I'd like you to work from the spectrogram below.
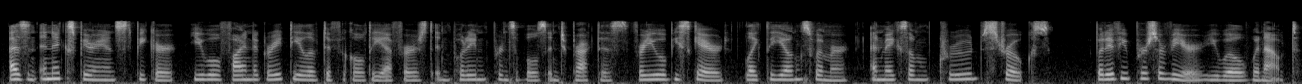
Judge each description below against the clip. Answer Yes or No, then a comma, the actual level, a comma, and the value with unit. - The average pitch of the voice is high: Yes, high, 215 Hz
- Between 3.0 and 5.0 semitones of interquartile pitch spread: No, narrow, 2.5 semitones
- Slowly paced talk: No, average, 190 wpm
